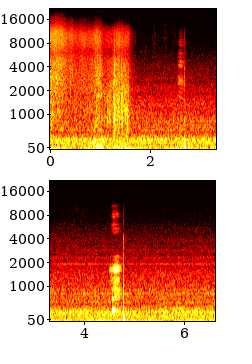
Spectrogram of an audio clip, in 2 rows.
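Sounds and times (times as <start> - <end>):
gentle patting: 0.0 - 1.7
person singing a lullaby: 4.5 - 4.9.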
